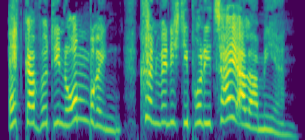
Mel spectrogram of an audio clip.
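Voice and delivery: high, loud, fast panicked shriek. Acted. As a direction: scream it out in terror. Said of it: "Gina kreischte".

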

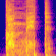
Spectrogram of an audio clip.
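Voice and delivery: soft unvoiced whisper from beside him; a hidden helper whispering close by. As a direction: breathe it like a secret. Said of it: "Da flüstert es neben ihm".

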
